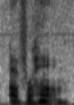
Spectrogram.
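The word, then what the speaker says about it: אברהם: It goes right from the V sound to the R sound. Avraham. The shava there is silent.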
